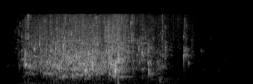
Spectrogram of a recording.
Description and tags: Bathtub Wave 2
Water waves recording in home bathtub.
water, wave, waves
